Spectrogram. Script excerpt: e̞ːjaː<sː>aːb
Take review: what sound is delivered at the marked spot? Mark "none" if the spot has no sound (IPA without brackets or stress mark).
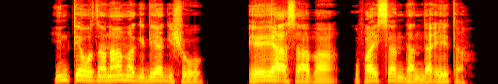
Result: s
